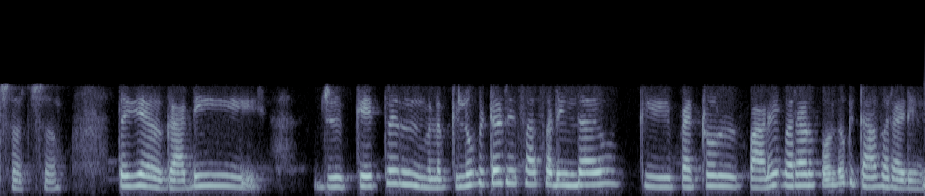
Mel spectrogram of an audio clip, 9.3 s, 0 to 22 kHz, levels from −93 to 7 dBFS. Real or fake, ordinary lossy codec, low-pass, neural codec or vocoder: real; none; 3.6 kHz; none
